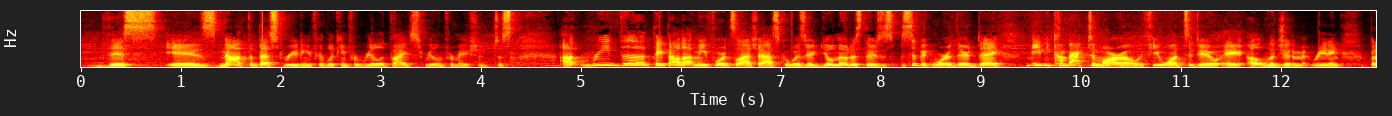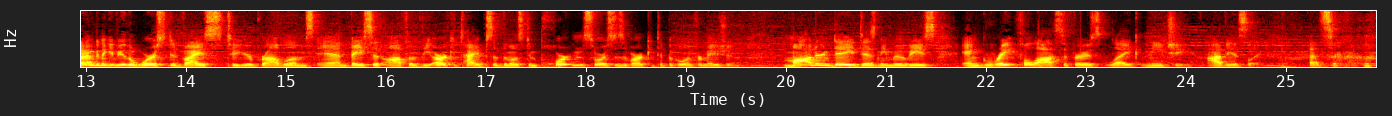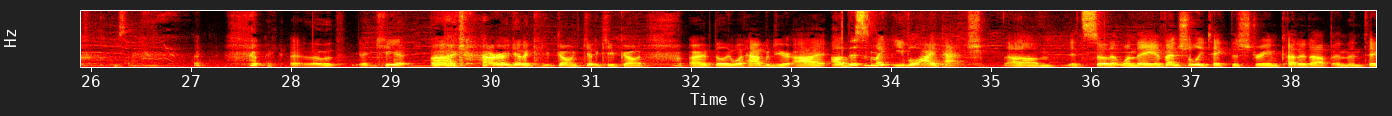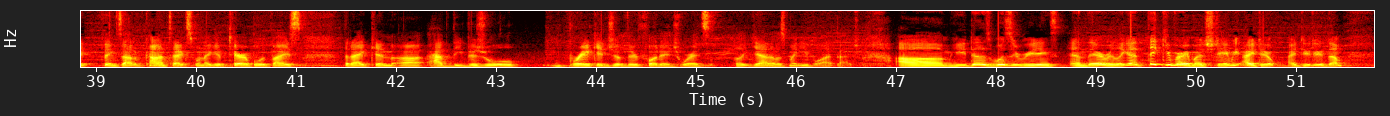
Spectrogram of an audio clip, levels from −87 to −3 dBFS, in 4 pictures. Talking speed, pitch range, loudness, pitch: 205 wpm, 150-180 Hz, -19 LUFS, 165 Hz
